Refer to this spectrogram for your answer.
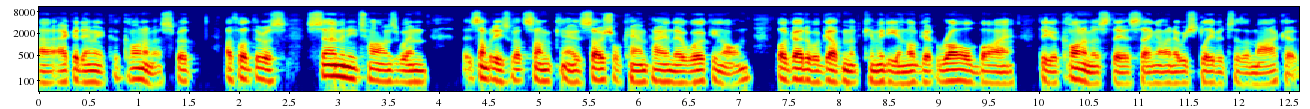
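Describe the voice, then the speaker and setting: With an Australian accent, a man with a very deep, low pitch speaks very fast and in fairly even intonation over a quiet background. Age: 70s. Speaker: economics professor. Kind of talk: interview conversation. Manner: halting, many false starts.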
